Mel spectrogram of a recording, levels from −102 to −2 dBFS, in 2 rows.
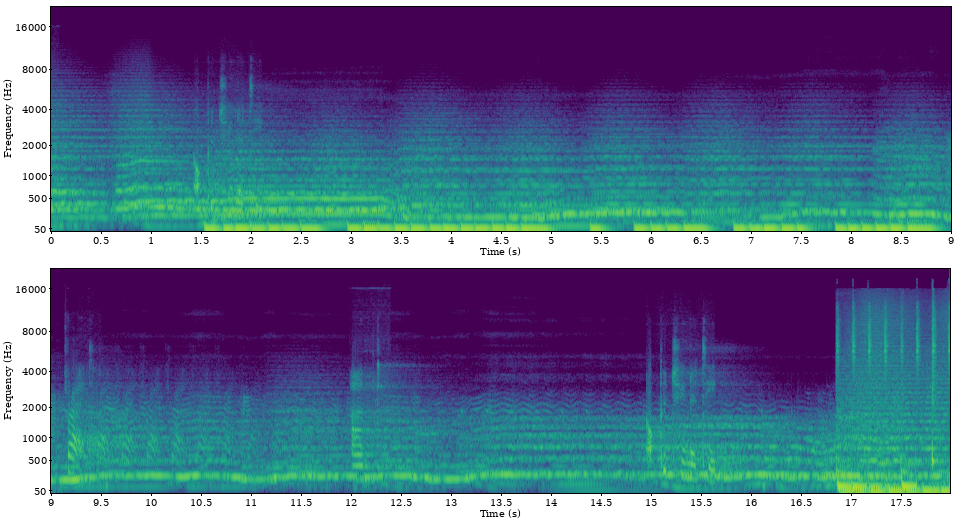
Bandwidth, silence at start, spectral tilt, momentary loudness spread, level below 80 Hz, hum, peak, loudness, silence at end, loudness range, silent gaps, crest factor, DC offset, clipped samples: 12.5 kHz; 0 s; -6.5 dB/octave; 11 LU; -28 dBFS; none; -12 dBFS; -28 LUFS; 0 s; 7 LU; none; 14 dB; under 0.1%; under 0.1%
